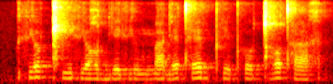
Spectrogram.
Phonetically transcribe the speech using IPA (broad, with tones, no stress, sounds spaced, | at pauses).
fʲ ɔ˧˥˧ ǁʰ i˨˩ fʲ ɔ˨˩ ʁ bʲ ɛ˨˩ fʲ ʊ˨˩ mː a˨˩ ɡ ɛ˧˥˧ tʰ ɛ˧˥˧ b pʰ ɪ˨˩ pʰ o˨˩ ɡ͡ǀ ɔ˧˥˧ tʰ a˨˩ x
